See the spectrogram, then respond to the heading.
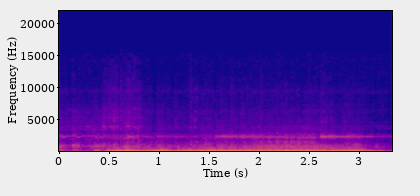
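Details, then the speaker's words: Volvo 740 drift car on first start after head gasket install, with no coolant in the engine: loud, lumpy, uneven running with an irregular low thump and smoke, owner calls it rod knock; rough running engine. "First turnover. Oh, that sounds like a bad motor."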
